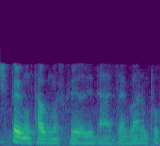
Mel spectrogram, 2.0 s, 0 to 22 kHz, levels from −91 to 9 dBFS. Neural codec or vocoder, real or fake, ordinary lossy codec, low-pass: none; real; none; 3.6 kHz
